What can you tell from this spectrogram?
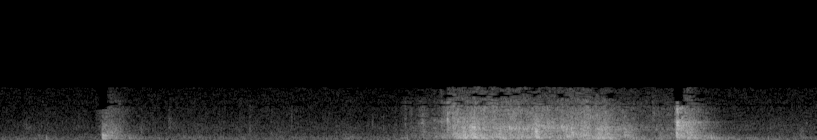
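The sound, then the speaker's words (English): A window slides open: a sharp knock, then a sustained wooden scraping rumble for about a second, ending in a firm thump, with no one speaking. “Anything else you want of me besides opening this window, Uncle?”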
